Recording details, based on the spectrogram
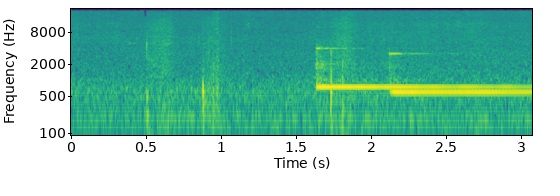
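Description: A doorbell rings at a clinic home in Lost Judgment: The Kaito Files, a single clear two-tone electronic chime that starts after a couple of faint taps and holds over quiet room ambience.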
